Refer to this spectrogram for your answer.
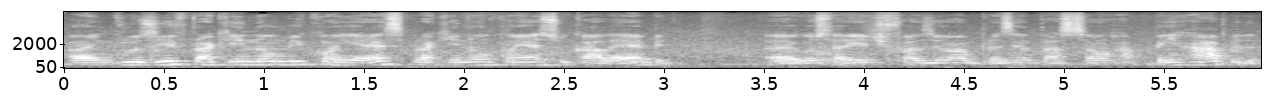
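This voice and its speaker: A man's fairly high voice at a fairly quick pace, fairly even in intonation, with audible room echo and noticeable background noise. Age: 20s. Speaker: church leader, preacher. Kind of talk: sermon on a livestream. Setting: livestream. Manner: hesitant, many fillers and repetitions.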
